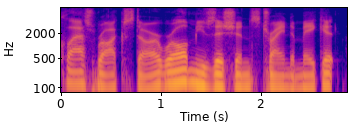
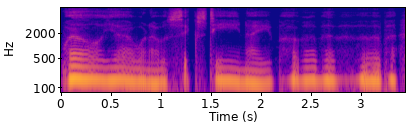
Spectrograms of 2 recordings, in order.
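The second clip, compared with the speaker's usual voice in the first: soft, mumbled musician voice, much quieter; mumbling shy musician; 4 semitones higher, 6 dB quieter than usual. Retold or imitated. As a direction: mumble it into your chest like a bashful rocker. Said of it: "they sound like".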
